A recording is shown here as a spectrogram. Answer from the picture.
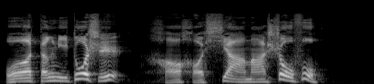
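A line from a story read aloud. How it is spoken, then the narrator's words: Stern loud shout. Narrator (Chinese): 尉迟孙立，厉声高叫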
